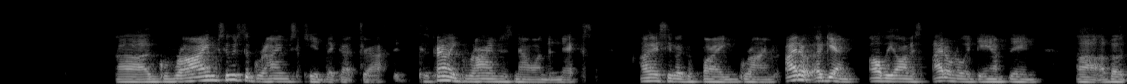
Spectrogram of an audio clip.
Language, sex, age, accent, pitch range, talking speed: English, male, 20-39, American, 120-170 Hz, 210 wpm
